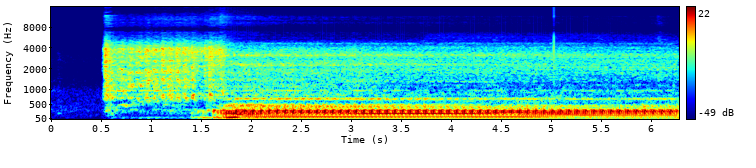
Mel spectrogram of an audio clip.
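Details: Mitsubishi Pajero Mini turbo, five-speed, new custom 2-inch mandrel exhaust with turbo muffler: cranks and catches, rises briefly, then steady even exhaust pulse at idle. Normal startup and idle.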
